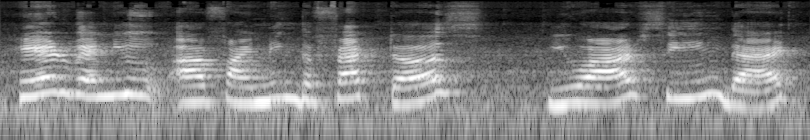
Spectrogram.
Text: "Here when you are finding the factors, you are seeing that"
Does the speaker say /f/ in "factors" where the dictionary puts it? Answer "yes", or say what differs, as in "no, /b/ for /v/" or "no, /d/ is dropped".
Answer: yes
